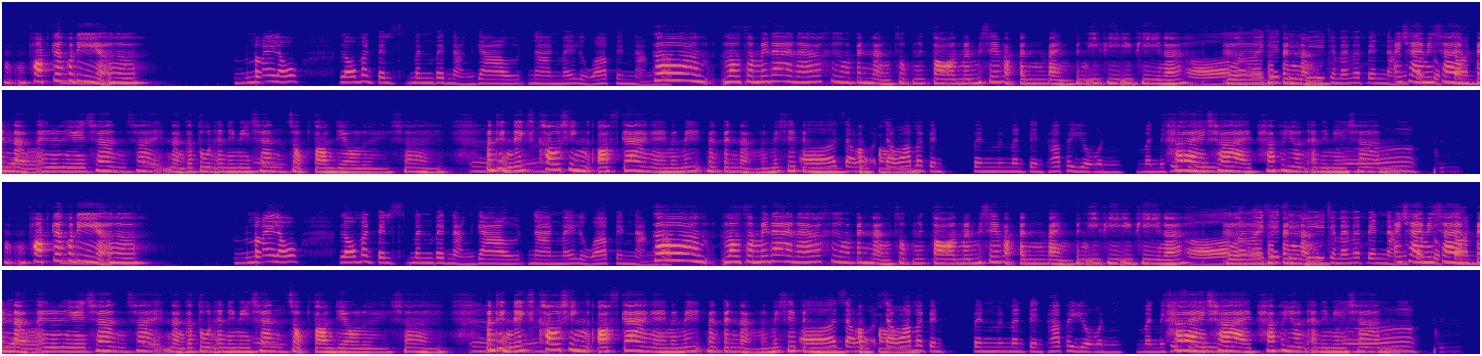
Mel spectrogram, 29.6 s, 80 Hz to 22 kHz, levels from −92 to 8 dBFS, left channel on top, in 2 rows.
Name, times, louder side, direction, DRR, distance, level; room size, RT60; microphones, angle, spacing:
voice 1, 0.0-1.5 6.5-11.9 12.2-13.3 13.9-24.0 26.4-28.9, right 2 dB, 25° right, 7.8 m, -32 dB
voice 2, 0.6-0.9 2.3-3.0 3.4-6.7 11.8-15.2 16.2-16.4 17.3-17.7 19.4-19.7 20.0-20.2 22.7-24.2 24.5-27.1 28.1-29.0, right 2 dB, 50° right, 7.8 m, -39 dB
head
